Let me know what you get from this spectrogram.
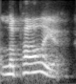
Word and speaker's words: LaPaglia: LaPaglia. – There it is. – There you go. There's the correct pronunciation.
